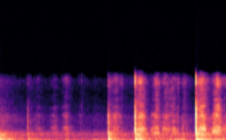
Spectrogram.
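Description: Faint stylus strokes on a tablet as handwriting is added, with a few light, sharp taps in the second half; otherwise near silence.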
